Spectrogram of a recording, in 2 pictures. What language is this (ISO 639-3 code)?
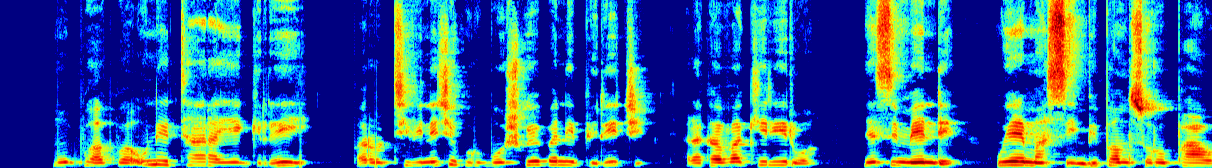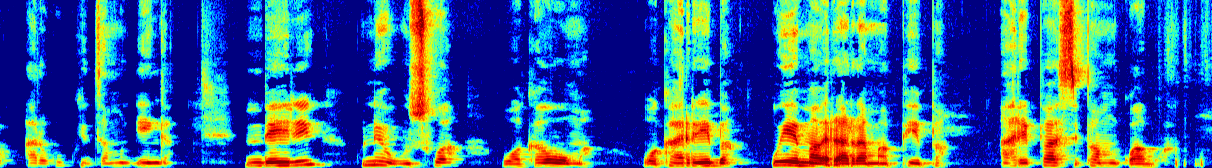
sna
